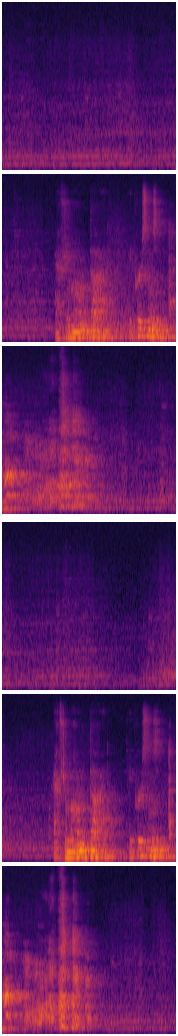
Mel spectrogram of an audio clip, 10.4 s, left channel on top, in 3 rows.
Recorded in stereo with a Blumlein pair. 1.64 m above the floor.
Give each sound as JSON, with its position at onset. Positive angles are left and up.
{"t": 4.5, "sound": "a man speaking", "azimuth_deg": -45, "distance_m": 1.5}
{"t": 6.8, "sound": "a zipper", "azimuth_deg": -65, "distance_m": 0.8}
